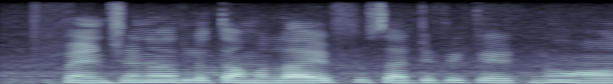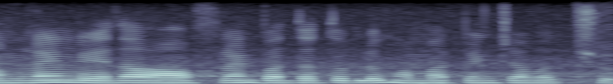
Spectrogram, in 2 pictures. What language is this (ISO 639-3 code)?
tel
